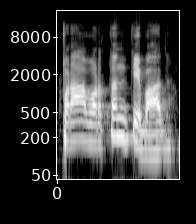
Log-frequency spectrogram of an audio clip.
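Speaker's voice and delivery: dictation. Shown as a demonstration. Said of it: "तो लिख लीजिए".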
